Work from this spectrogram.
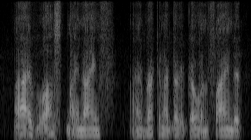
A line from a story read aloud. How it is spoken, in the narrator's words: Joe said feebly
